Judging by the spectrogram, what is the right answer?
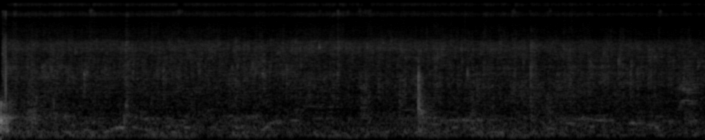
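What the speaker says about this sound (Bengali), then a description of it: "মাছটা কিন্তু লাল লাল করে ভাজা হয়ে গেছে।" Fish full of roe frying in hot oil until reddish-brown, a faint, steady sizzle running throughout with a few soft crackles and spatters, no talking.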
